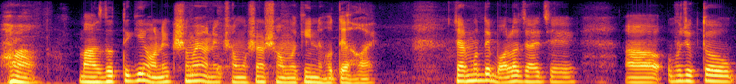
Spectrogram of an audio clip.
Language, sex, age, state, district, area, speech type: Bengali, male, 45-60, West Bengal, South 24 Parganas, rural, spontaneous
